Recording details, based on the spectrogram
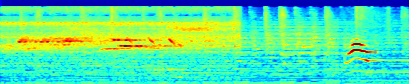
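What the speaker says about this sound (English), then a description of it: "Cat, the cute cat." A cat gives a short, clear meow near the end, rising above a dense bed of insect-like buzzing and background music or ambience.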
